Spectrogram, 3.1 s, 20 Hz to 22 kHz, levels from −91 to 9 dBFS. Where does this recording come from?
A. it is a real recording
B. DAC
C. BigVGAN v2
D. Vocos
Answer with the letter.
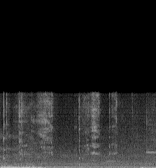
C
